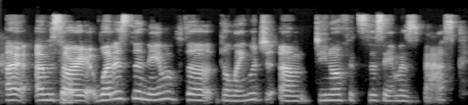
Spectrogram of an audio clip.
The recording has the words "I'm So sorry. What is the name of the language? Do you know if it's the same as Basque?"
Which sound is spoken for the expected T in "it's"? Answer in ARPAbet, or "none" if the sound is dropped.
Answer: T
